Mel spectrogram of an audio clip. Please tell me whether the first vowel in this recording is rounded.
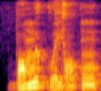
yes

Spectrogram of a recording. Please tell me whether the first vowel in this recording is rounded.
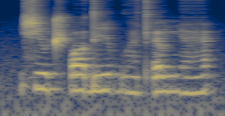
no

